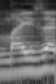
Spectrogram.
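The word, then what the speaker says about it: miser: बड़ा माइजर है ना इसे स नहीं पढ़ेंगे ज पढ़ेंगे माइजर यानी होता है कंजूस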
